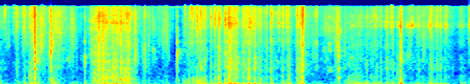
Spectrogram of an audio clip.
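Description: A metal blade shaves curls off the face of a solid, dry, round pink striped bar of soap held in the hand. Dry, crackling scrapes come in uneven bursts, with soft low thuds and short bright ticks as the curls peel away.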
